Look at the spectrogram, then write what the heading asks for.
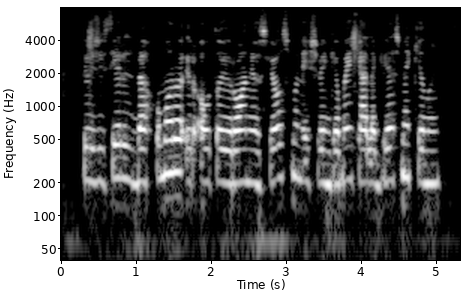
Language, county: Lithuanian, Vilnius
